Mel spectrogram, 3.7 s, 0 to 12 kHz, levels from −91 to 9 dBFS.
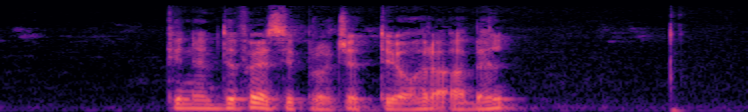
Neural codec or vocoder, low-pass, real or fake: none; 9.9 kHz; real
